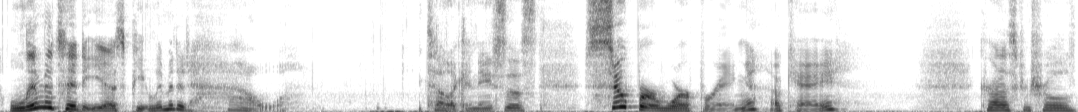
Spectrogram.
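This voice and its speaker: A woman giving casual reaction commentary, thinking aloud in a halting way. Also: sits low. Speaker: reaction video host.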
